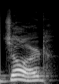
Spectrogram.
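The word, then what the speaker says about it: fjord: it is pronounced as Jord that is if we try to write it we would call it g r d f is silent so these are beautiful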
